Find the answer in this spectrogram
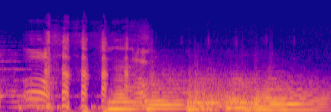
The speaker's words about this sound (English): I was the one with the air horn. I heard that in the hallway, and I woke up. We didn't know if you could hear it through the door, but. I did. What time did you wake up? Just now? I woke up when the tuba and the air horn were playing.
